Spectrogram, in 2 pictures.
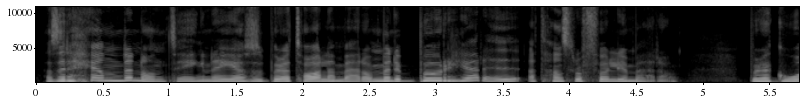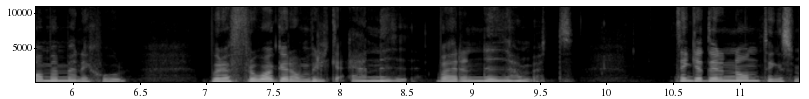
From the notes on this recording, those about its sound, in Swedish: Inspelning från Möte:Mission i Immanuelskyrkan Skövde.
